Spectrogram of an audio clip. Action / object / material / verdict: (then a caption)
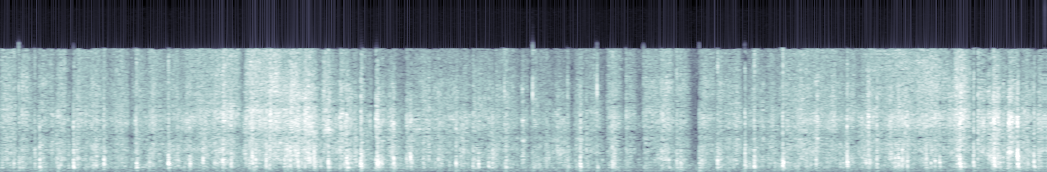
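tap / paper book pages / paper / none. Fingertips with long nails tap and rub the printed paper pages of an open hardcover book, on a text page reading "KULL." The result is a steady stream of crisp, dry clicks and papery scratches with bright hiss and almost no low end.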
